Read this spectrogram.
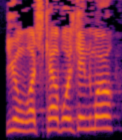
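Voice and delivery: quick, mock-casual deflection; hasty subject change. Big guy to the pastor, hastily changing the subject. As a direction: blurt it fast to dodge the awkwardness.

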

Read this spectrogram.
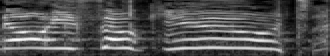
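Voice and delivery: high, drawn-out gushing squeal of affection; adoring coo. Acted. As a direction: coo over a tiny cute animal. Crowd cooing over a cute otter.

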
